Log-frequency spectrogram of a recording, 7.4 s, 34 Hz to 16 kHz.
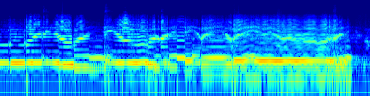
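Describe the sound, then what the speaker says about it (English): An electric guitar runs through an Electro-Harmonix 8 Step Program step sequencer with its built-in distortion on, giving loud, sustained notes that pulse in stepped rhythmic patterns and end abruptly. "it's also got a built-in distortion that I can switch off"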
